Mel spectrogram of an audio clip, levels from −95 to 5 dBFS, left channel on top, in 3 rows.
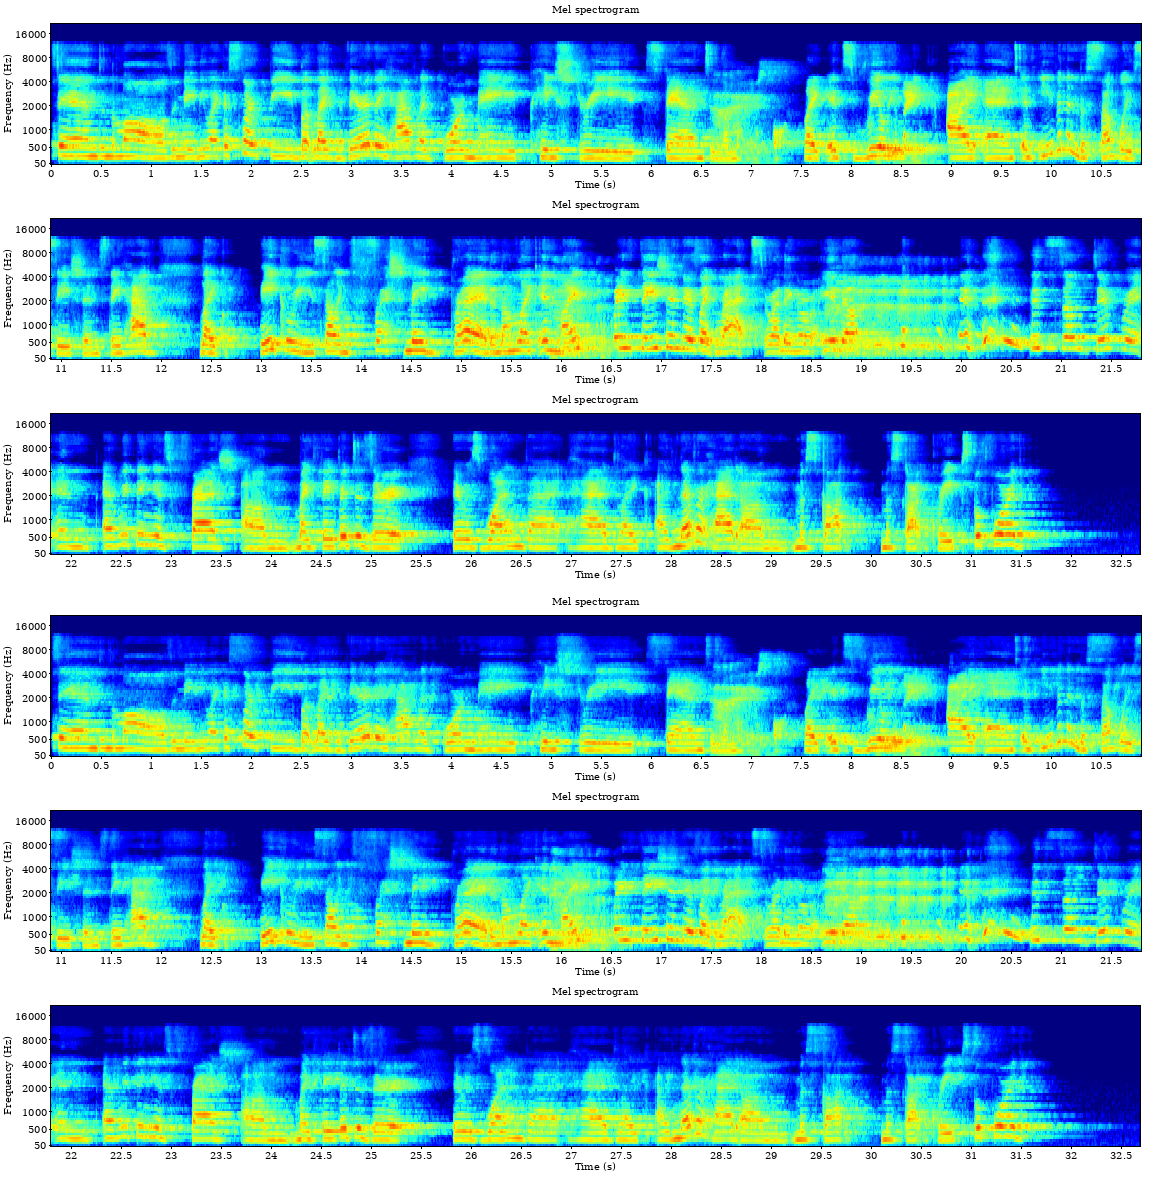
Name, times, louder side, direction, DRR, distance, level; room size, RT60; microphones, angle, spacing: voice 1, 0.0-5.8 6.1-6.9 7.2-8.7 8.9-12.7 13.0-16.2 16.5-19.0 20.0-25.4 25.8-29.8 30.1-31.5, left 2 dB, 45° left, 7 dB, 1.6 m, -23 dB
voice 2, 6.6-7.4 8.2-8.7 15.9-16.4 18.6-19.9, right 1 dB, 20° right, 0 dB, 7.4 m, -30 dB
29.0 x 20.0 x 5.7 m, 1.0 s
head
